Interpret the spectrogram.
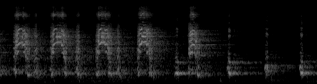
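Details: Chukar partridge from Qubodiyon, Tajikistan, kept as a hunting decoy bird. It gives harsh, rasping chuck notes in quick bursts roughly every half second, then shorter, thinner notes toward the end, heard in a small room.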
